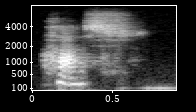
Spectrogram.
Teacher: So this is voiceless. The sh sound is in your mouth and not in your throat.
